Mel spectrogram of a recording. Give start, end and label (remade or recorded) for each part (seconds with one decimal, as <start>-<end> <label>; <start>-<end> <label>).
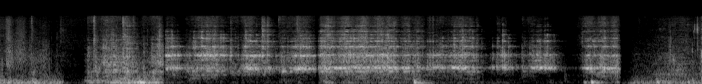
0.0-0.6 recorded; 0.6-7.0 remade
